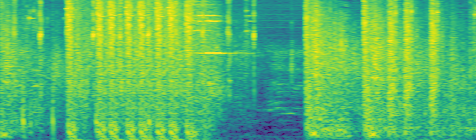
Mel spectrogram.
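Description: Rapid bursts of automatic gunfire crackle through a competitive first-person shooter match, loud and near, with dense volleys, a short lull, then more fire.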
